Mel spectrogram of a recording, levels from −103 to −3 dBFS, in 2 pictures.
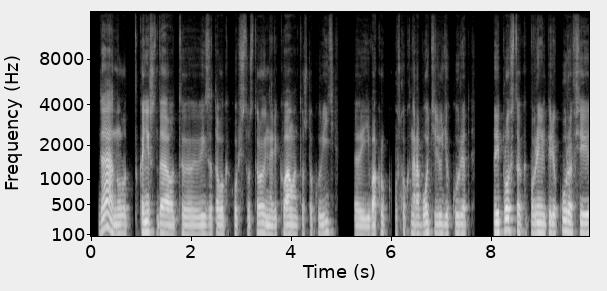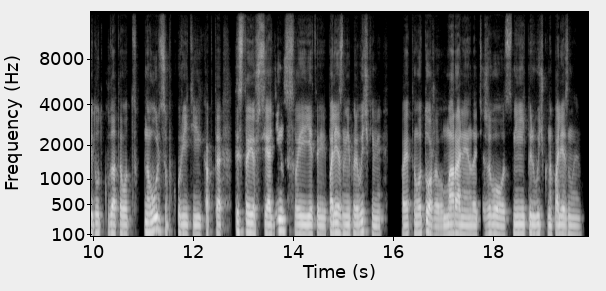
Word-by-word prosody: Да, 165 +6 +6
ну 110 +1 +2
вот, 110 -1 -5
конечно, 125 -3 +2
да, 115 -2 +5
вот, 105 -2 -1
э, 105 -1 0
из-за 110 0 -2
того, 110 0 0
как - - -15
общество - - -6
устроено, 115 -3 0
реклама 105 +1 +2
то, 105 - -10
что 100 0 -10
курить, 125 +5 -4 0.4
э, 100 0 0
и 100 0 0
вокруг 105 -1 -2
Вот - - -11
сколько - - -9
на 110 - 0
работе 115 +3 0
люди 110 -1 -1
курят. 110 +1 -3 0.5
Да 125 - +5
и - - +7
просто, 145 -2 +2
как 110 -2 -17
во 120 - 0
время 120 -1 +3
перекура 120 +2 +2
все 115 -1 +2
идут 115 0 -3
куда-то, 115 0 0
вот, 110 0 -3
на 125 -2 +3
улицу 140 -3 +2
покурить, 110 -1 -4
и 105 -1 0
как-то 100 - -4 0.2
ты 130 - 0
остаёшься 115 -3 +1
1 110 +7 +2
со 140 - -8
своей 110 -1 +2
этой 105 -1 -2
полезными 110 +1 +2
привычками. 110 -3 -2 0.3
Поэтому 105 +1 -2
вот 115 - -1
тоже 110 -7 +2
морально 105 +1 +2
иногда 105 0 -1
тяжело, 110 +2 -1
вот, 100 -1 -3
сменить 110 +2 -1
привычку 110 -1 -1
на 105 - 0
полезную. 105 -1 -1
110 Hz, 180 wpm, -23 LUFS, 105-120 Hz, 0.5 s, и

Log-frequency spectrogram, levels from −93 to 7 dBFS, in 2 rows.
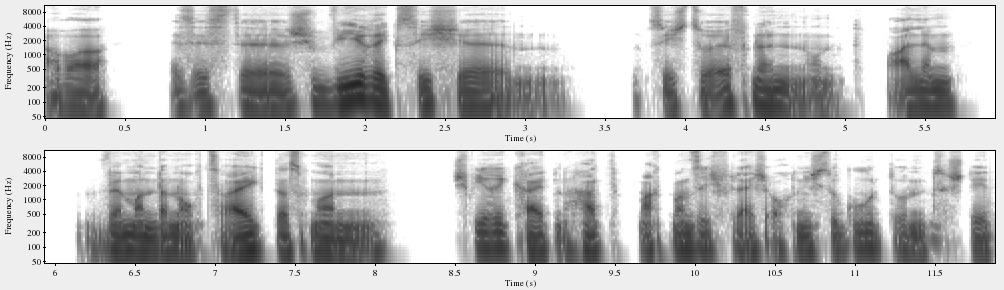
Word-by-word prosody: aber 75 -1 -1 0.4
es 85 -2 -8
ist, 80 +3 -6
äh, 80 -1 +1
schwierig, 100 0 +6
sich, 95 +2 -2
ähm 85 0 -2 0.5
sich - - -5
zu - - -4
öffnen. 90 -3 0
Und - - -10 0.2
vor - - -11
allem, 85 +1 +1 0.4
wenn 95 -2 0
man 85 -2 +5
dann 85 +3 +2
auch - - -1
zeigt, 85 +3 +3
dass 80 +1 -1
man 90 0 +1 0.4
Schwierigkeiten 95 -3 0
hat, 90 -2 -1
macht - - -4
man 95 -1 +3
sich 95 0 -2
vielleicht 90 - -4
auch 95 - -8
nicht 90 -1 -1
so 85 - -4
gut 100 +1 -3
und - - -4
steht - - -4
90 Hz, 160 wpm, -23 LUFS, 85-95 Hz, 0.5 s, schwierig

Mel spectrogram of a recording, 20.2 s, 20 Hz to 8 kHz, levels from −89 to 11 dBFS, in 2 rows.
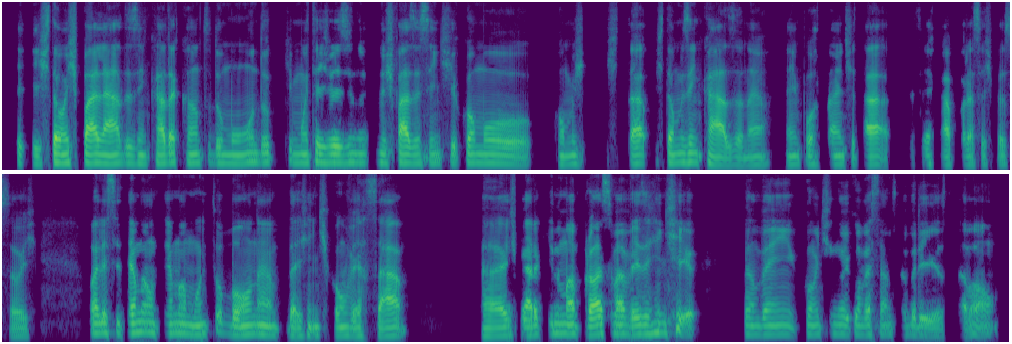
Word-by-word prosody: e 100 - -5
estão 110 +3 +6
espalhadas 105 -1 +5
em 105 - -1
cada 105 +1 +3
canto 110 +1 -4
do 105 -1 -3
mundo, 110 +3 -2
que - - -10
muitas 110 0 0
vezes 110 0 +2
no 110 0 -5
nos 110 -2 -4
fazem 110 0 +5
sentir 110 +2 -5
como 110 -2 0 0.2
como 95 0 -5
es 100 - -6 0.2
esta 105 +1 0
estamos 115 +1 -1
em 120 - 0
casa, 90 -3 +2
né. 90 +3 -5 0.2
É - - -6
importante 95 0 -4
estar 95 0 +3 0.3
cercado - - -3
por - - -5
essas - - -6
pessoas. - - -6 0.6
Olha, - - +4
esse - - -4
tema 135 +2 +3
é - - +1
um 135 - -2
tema 125 0 -2
muito 115 +1 -2
bom, 110 0 +3
né, 115 -3 0
da 95 - +1
gente 105 - -6
conversar. 100 -1 +1 0.8
Hã, 95 +1 +2
espero 105 +1 +2
que 125 - -11
numa 120 -2 +3
próxima 120 +2 +5
vez, 115 +1 +2
a 120 - +1
gente 130 0 -1 0.5
também 115 0 -3
continue 120 0 -6
conversando 115 0 -4
sobre - - -5
isso, - - -4
tá - - -5
bom? - - -4
110 Hz, 170 wpm, -23 LUFS, 105-115 Hz, 0.8 s, estão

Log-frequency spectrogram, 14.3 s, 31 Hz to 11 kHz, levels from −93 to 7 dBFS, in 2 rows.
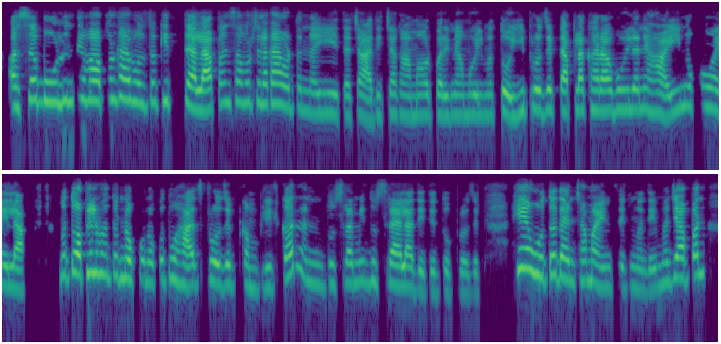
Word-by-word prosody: असं 360 +6 +1
बोलून 335 -1 0
तेव्हा 355 -1 +4
आपण 360 +2 0
काय 375 -2 +5
बोलतो 330 -2 -4
की 345 - 0 0.2
त्याला 260 -5 +8
पण 320 +1 -5
समोरच्याला 330 -1 -3
काय 315 - +6
वाटतं 275 -3 -5
नाही 230 0 -4
आहे 225 -1 -4
त्याच्या 205 -1 -3
आधीच्या 210 +4 -3
कामावर 215 0 -6
परिणाम 210 0 -4
होईल 215 -1 -6
मग 215 - -9
तोही 230 -1 0
प्रोजेक्ट 260 -1 +1
आपला 255 +1 +3
खराब 250 -1 +2
होईल 260 +1 -3
आणि 260 0 -1
हाही 230 0 0
नको 290 0 -8
व्हायला. 220 -7 +2 0.4
मग 320 - -5
तो 355 - +5
आपल्याला 345 +1 +6
म्हणतो 325 -2 -4
नको 270 0 -3
नको 245 +3 -6
तू 285 - -3
हाच 225 +1 +2
प्रोजेक्ट 235 -4 -2
कंप्लीट 210 -2 -9
कर 340 +7 +2
अन 245 -7 -10
दुसरा 240 +1 -4
मी 260 - -8
दुसऱ्याला 225 -3 +2
देते 185 -2 -8
तो 180 - -9
प्रोजेक्ट 175 -1 -12 0.3
हे 410 0 +9
होतं 325 -4 +2
त्यांच्या 260 -4 +1
माइंडसेटमध्ये 215 -5 -4
म्हणजे 250 +6 +1
आपण 315 +3 +2
255 Hz, 220 wpm, -24 LUFS, 215-315 Hz, 0.4 s, हे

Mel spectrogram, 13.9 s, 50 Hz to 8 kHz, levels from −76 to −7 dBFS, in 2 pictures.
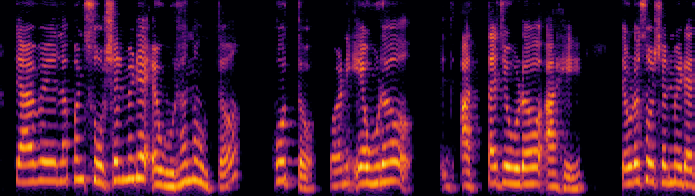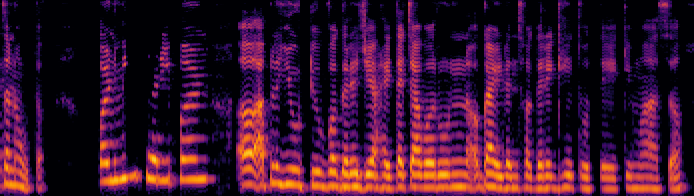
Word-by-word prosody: त्यावेळेला 280 +1 +2
पण 310 0 +1
social 285 -3 +3
media 315 +2 +5
एवढं 225 +4 +2
नव्हतं, 215 - -2 0.4
होतं 285 -6 -1 0.2
पण 215 +3 -4
एवढं 245 +2 +3 0.5
अ - - -15 0.2
आत्ता 215 +3 +1
जेवढं 245 -1 +4
आहे 175 -4 0 0.4
तेवढं 250 +3 +4
सोशल 270 -2 +2
मीडियाचं 240 -2 +1
नव्हतं. 190 -5 -6 0.6
पण 275 +1 +1
मी 315 - +2 0.2
तरी 295 -2 +1
पण 305 0 -1 0.3
अ, - - -3
आपलं 250 +2 +2
YouTube 215 -3 -2
वगैरे 200 -1 +2
जे 190 +1 +2
आहे 180 -1 -1
त्याच्यावरून 190 0 +1 0.2
गाईडन्स 180 -3 +1
वगैरे 175 0 -2
घेत 175 +1 -7
होते 165 -1 -6
किंवा 170 -1 -7
असं 165 +1 -7
225 Hz, 145 wpm, -22 LUFS, 185-270 Hz, 0.6 s, media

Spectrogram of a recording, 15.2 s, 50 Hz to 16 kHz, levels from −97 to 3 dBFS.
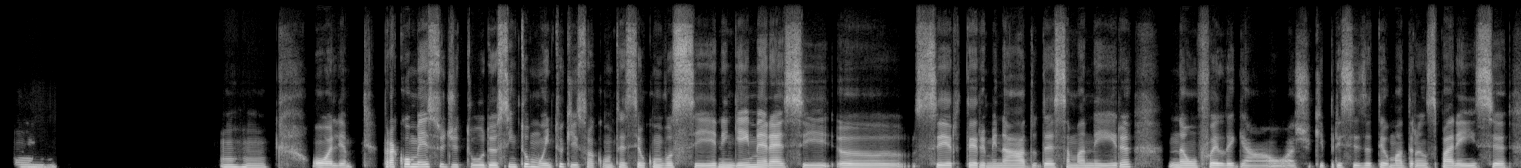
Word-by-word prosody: Hum. 195 -3 -4 1.6
Uhum. 185 -3 -1 0.5
Olha, 170 -1 +3 0.3
pra 205 -1 +5
começo 220 0 +2
de 195 0 -3
tudo, 185 -1 -2
eu 180 - +4
sinto 200 +5 +1
muito 180 +1 0
que 195 - -3
isso 190 0 -3
aconteceu 180 0 -2
com 185 -1 0
você, 165 -2 +1
ninguém 180 0 +2
merece, 175 -2 +2
hã, 160 0 +1
ser 180 -7 0
terminado 175 -2 +1
dessa 165 +1 +1
maneira, 170 +4 0 0.4
não 175 -1 +2
foi 180 0 +3
legal, 155 -9 -2
acho 155 +2 -6
que - - -7
precisa 170 -2 -3
ter 170 +2 -1
uma 165 0 -1
transparência, 165 0 0
175 Hz, 120 wpm, -22 LUFS, 165-185 Hz, 1.6 s, pra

